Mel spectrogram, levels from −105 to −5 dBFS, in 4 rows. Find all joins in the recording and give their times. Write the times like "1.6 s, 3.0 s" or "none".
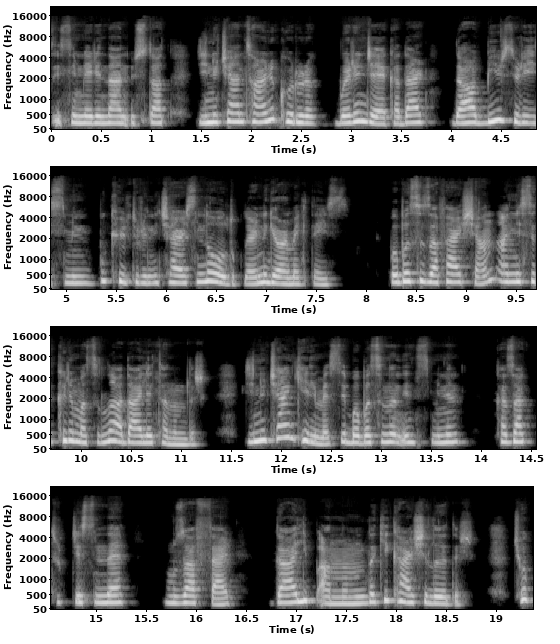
8.1 s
